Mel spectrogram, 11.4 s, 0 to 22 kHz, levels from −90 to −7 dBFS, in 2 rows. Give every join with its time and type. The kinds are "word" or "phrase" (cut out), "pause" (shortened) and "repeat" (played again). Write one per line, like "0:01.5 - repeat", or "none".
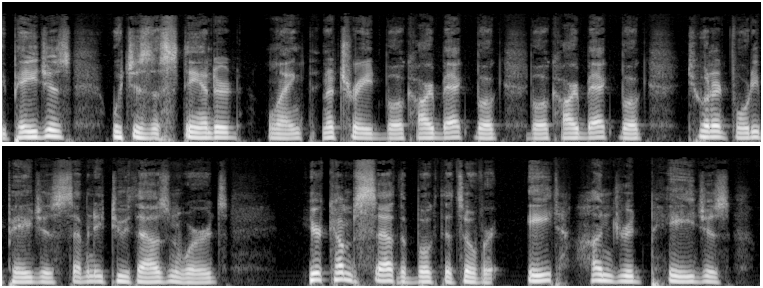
0:02.4 - word
0:03.9 - repeat
0:08.7 - word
